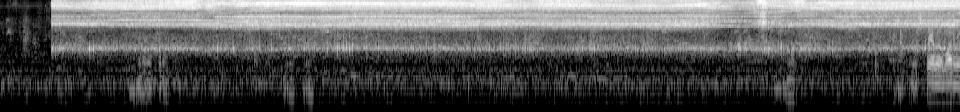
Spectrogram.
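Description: A dental suction tip hisses and slurps steadily inside a mouth.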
